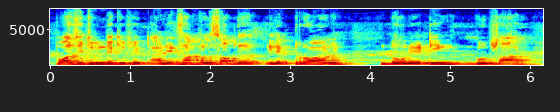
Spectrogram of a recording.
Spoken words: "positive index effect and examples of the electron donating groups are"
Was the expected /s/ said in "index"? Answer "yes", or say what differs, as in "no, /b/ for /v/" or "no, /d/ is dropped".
no, /s/ is dropped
